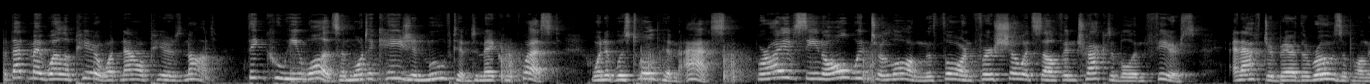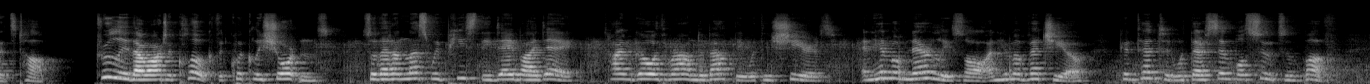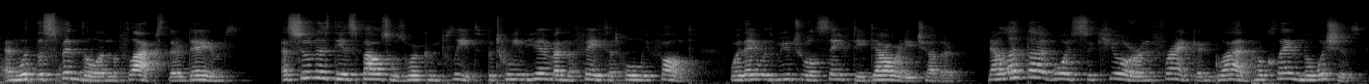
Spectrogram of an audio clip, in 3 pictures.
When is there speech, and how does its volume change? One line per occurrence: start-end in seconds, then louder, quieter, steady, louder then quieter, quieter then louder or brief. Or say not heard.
0.0-41.0 quieter.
